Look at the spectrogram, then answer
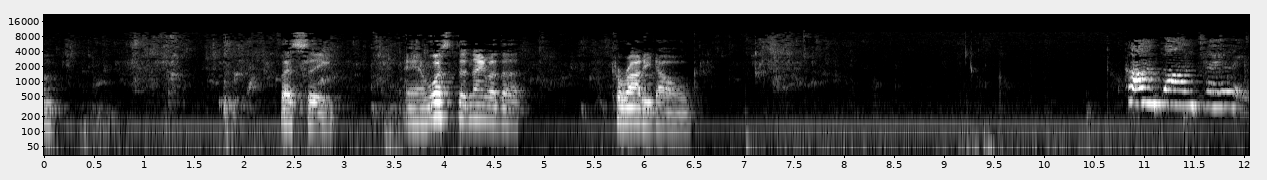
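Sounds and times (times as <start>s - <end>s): bath water sloshing: 0.0s - 12.0s.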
